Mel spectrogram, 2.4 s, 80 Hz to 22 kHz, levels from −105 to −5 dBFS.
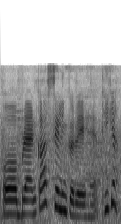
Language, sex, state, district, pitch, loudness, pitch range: Hindi, female, Uttarakhand, Uttarkashi, 215 Hz, -14 LUFS, 210-305 Hz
